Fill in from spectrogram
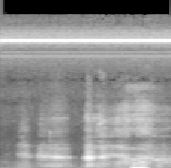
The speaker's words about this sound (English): It's this breathing I did.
